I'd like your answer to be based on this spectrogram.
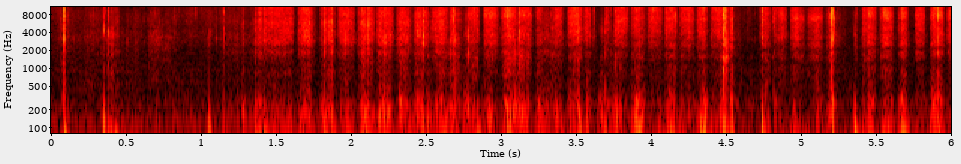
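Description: A double-edge razor blade is scratched across a yellow porous foam kitchen sponge with a dark scouring layer. It makes a dense, rapid run of dry scratching and rubbing strokes with a heavy low rumble. Sharp, bright crackling ticks cut through, and each one dies away almost instantly.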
